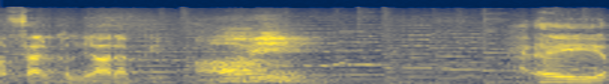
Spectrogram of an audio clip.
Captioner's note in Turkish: Hep bir ağızdan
